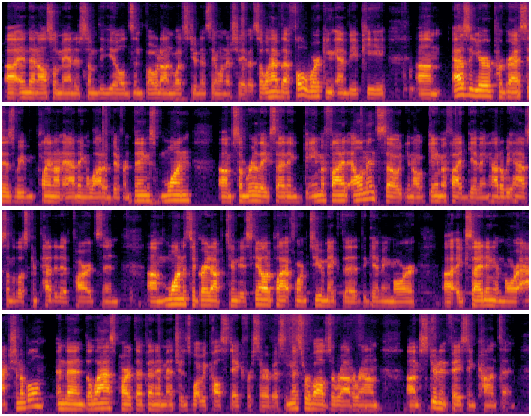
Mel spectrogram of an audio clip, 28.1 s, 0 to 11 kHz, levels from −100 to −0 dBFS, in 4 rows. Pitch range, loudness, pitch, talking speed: 105-120 Hz, -24 LUFS, 110 Hz, 225 wpm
